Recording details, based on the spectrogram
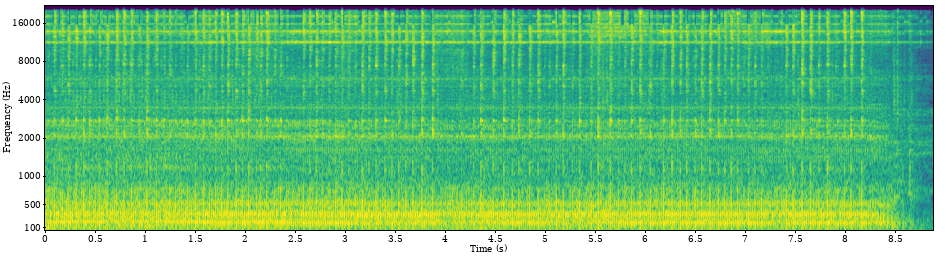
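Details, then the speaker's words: Echo 7310 chainsaw after replacing a scored piston; it runs well until warm, then an air leak develops. It holds a fast, steady high idle that never settles before cutting out. High idle; suspected air leak. "So let's fire it up and see if it'll sit here and idle until all of a sudden it'll just peak up and it'll start idling real fast like it's about to run out of gas. Let's see if it'll do the trick. It's already idling too high."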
